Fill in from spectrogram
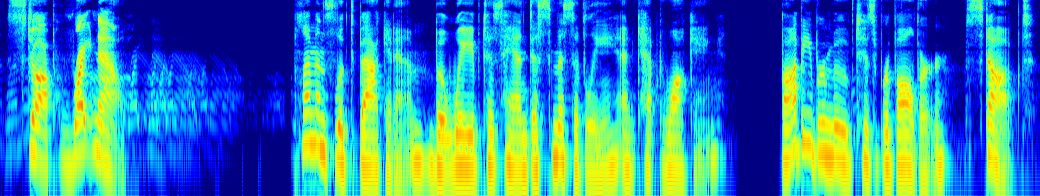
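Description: A woman reading a scripted horror story as narrator, in a measured, dramatic way. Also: on the low side, a bit bright. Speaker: narrator and producer.

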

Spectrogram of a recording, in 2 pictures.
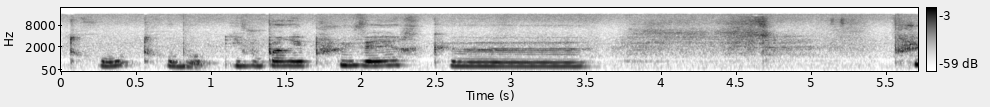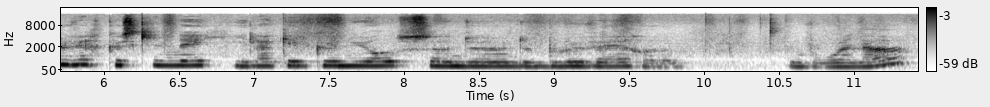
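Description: Lady doing a yarn haul at home, slow and mellow, lots of euhs, bit of room noise. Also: on the high side, steady tone, rough recording. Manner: chatty, hesitant, many fillers and restarts. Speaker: knitting vlogger showing yarn purchases. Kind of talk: casual show-and-tell vlog. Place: home room lit by a window.

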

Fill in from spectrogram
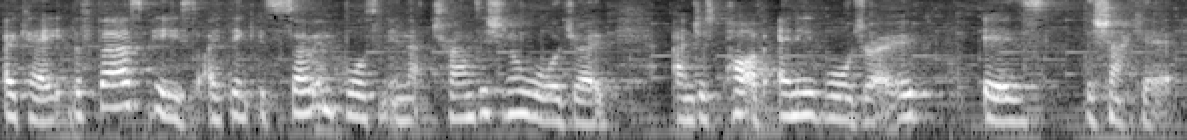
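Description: A woman's voice: medium pitch, normal speed, music in the background. A British woman in her thirties hosting a chatty fashion vlog, speaking with a slight impediment from the dental retainers she is wearing. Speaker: fashion channel host. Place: indoors in a kitchen. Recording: roomy kitchen echo.

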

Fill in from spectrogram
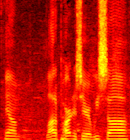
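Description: A man's voice: fairly high pitch, flat delivery, fast. A middle-aged man co-hosting live event commentary from a conference studio booth, talking analytically with plenty of fillers. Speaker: tech show co-host. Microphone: handheld stand mic. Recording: busy crowd noise behind.

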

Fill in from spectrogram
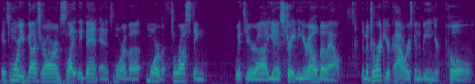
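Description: Through a laptop webcam, with lo-fi sound and slight background noise, a middle-aged fishing expert explains surf fishing from a tackle shop during a casual video-call interview. His medium-pitched voice runs a little fast, peppered with fillers and restarts.

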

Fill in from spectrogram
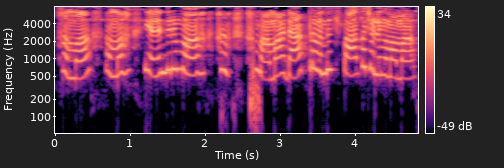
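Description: Brief: woman voicing a frightened cartoon village girl, very high, quick and pleading. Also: fairly even intonation, fairly bright tone, a little hiss or hum. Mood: tearful pleading. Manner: pleading, crying out for her mother. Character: frightened young village girl Jothi, tearful. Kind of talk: cartoon voice acting.

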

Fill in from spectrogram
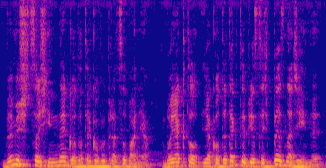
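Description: A man's voice: on the high side, lively intonation, brisk, mellow, close to an everyday voice. A man doing a blunt mocking schoolboy. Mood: teasing. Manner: blunt, teasing.

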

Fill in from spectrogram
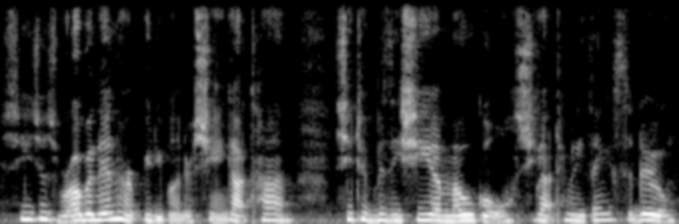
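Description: Woman, 20s, makeup vlogger: giggly drunk, animated and slangy, chatty rambling delivery. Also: mid-range voice, moderate pace, vocal fry, husky. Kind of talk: casual chatty makeup tutorial. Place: living room at home, high ceiling.

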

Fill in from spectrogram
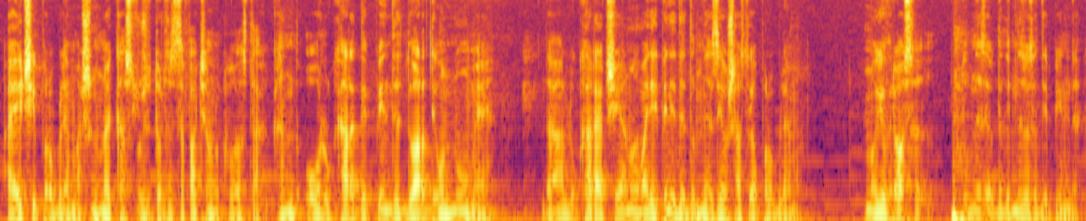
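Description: Deep earnest Romanian preacher. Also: male voice, steady tone, a little mellow, soft background music. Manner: earnest, emphatic, quotes scripture. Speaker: pastor and guest. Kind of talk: podcast conversation, preaching manner. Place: studio.

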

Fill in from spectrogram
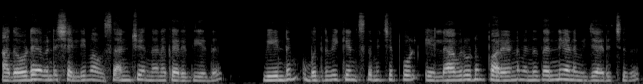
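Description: Frightened young woman, voiced by the woman narrator, tearful and pleading, mellow tone, storybook read. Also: on the high side, fairly even intonation, moderate pace.

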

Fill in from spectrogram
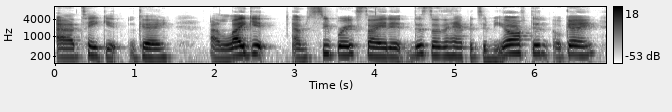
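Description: Squealing, gasping and cheering the game on out loud, this young adult gaming host gives excited commentary on her play. Her voice sits at a medium pitch and moves at an unhurried pace.

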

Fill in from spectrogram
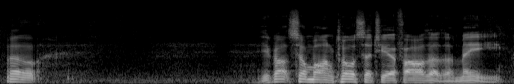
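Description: A humble, kindly man in his sixties with a Northern English accent. His middling voice is creaky and rises and falls freely. It is naturalistic soap drama, easily moved and tender. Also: low voice, lively intonation, slow pace, exaggerated voice.

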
